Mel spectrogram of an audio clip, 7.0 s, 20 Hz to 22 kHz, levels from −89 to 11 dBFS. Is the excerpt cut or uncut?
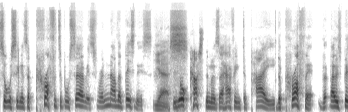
cut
